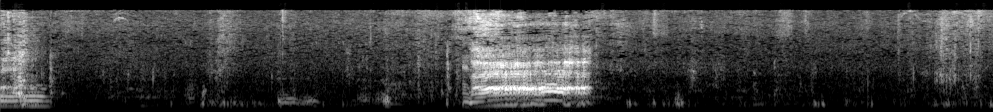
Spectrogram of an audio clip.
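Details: Farmed fattening sheep, domba or kibas: one loud, strained, buzzy bleat of about a second stands out over low background murmur, with a short call at the start.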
